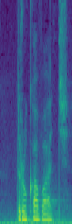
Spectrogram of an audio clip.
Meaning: 1. to print (to produce one or more copies of a text or image on a surface, especially by machine) 2. to print (to publish in a book, newspaper, etc.)
- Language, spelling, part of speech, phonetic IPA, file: Belarusian, друкаваць, verb, [drukaˈvat͡sʲ], Be-друкаваць.ogg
